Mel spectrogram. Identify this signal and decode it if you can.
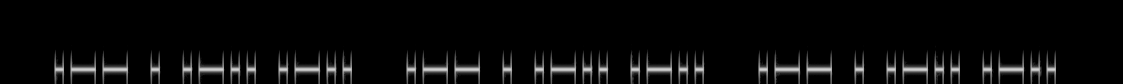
Morse code, heard as a keyed tone, about 15 wpm, 700 Hz. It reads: WELL WELL WELL
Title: Top 200 Words Repeated 15wpm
